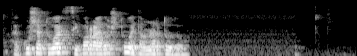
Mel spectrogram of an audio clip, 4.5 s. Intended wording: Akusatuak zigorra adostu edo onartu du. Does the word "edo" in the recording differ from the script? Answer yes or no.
yes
